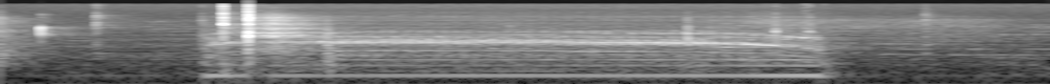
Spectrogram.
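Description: A coffee machine pump hums steadily as coffee drips into a glass.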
